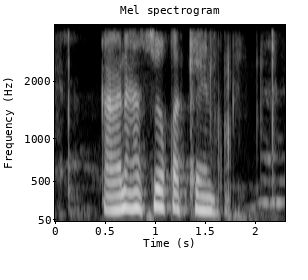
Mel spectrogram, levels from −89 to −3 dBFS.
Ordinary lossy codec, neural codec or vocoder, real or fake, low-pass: none; codec, 16 kHz, 4 kbps, X-Codec, HuBERT features, trained on balanced general audio; fake; 3.6 kHz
